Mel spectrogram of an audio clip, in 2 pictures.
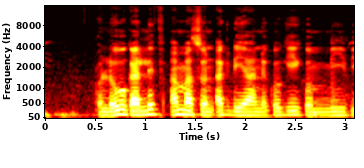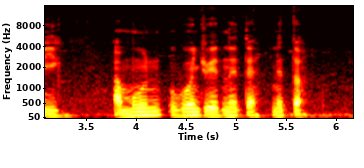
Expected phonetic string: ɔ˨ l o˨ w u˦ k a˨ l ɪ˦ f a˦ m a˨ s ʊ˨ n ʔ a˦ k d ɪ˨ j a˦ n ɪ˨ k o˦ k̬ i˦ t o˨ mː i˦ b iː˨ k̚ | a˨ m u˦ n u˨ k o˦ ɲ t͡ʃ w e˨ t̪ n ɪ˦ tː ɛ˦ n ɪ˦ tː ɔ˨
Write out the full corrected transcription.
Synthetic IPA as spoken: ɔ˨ l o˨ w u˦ k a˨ l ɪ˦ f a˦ m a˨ s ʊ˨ n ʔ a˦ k d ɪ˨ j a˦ n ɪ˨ k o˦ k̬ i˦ k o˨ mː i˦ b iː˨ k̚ | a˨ m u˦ n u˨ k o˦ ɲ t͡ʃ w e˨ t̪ n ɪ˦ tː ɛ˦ n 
